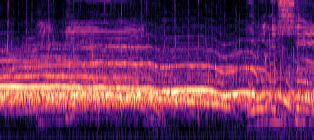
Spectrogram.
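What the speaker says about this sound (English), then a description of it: "Give yourself a round of applause." A large outdoor concert crowd at High Park cheers, whoops and shouts continuously, with high excited voices layered over a steady roar of applause, loud and close throughout.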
